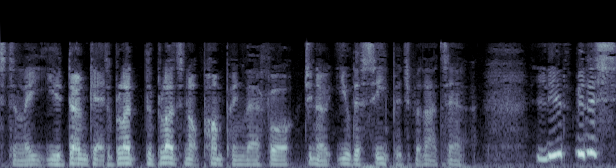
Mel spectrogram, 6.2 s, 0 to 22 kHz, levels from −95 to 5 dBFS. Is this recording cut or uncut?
cut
